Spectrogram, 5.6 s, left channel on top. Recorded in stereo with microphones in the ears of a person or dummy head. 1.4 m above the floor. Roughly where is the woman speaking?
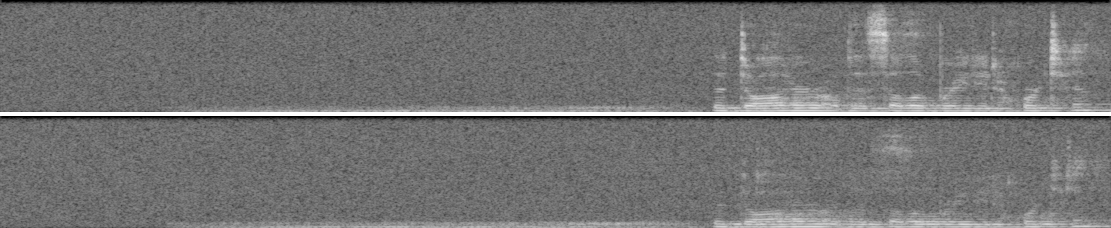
Left.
